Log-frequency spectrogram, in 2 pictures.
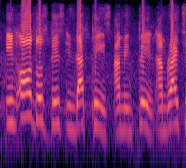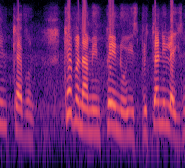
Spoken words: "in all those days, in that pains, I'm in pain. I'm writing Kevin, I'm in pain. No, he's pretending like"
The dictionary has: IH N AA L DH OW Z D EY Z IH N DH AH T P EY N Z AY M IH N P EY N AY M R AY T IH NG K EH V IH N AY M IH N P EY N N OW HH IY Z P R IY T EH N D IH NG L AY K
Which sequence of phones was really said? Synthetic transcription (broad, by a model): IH N AA L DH OW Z D EY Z IH N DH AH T P EY N S AY M IH N P EY N AY M R AY T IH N K EH V IH N AY M IH N P EY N N OW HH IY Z P R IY T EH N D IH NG L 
